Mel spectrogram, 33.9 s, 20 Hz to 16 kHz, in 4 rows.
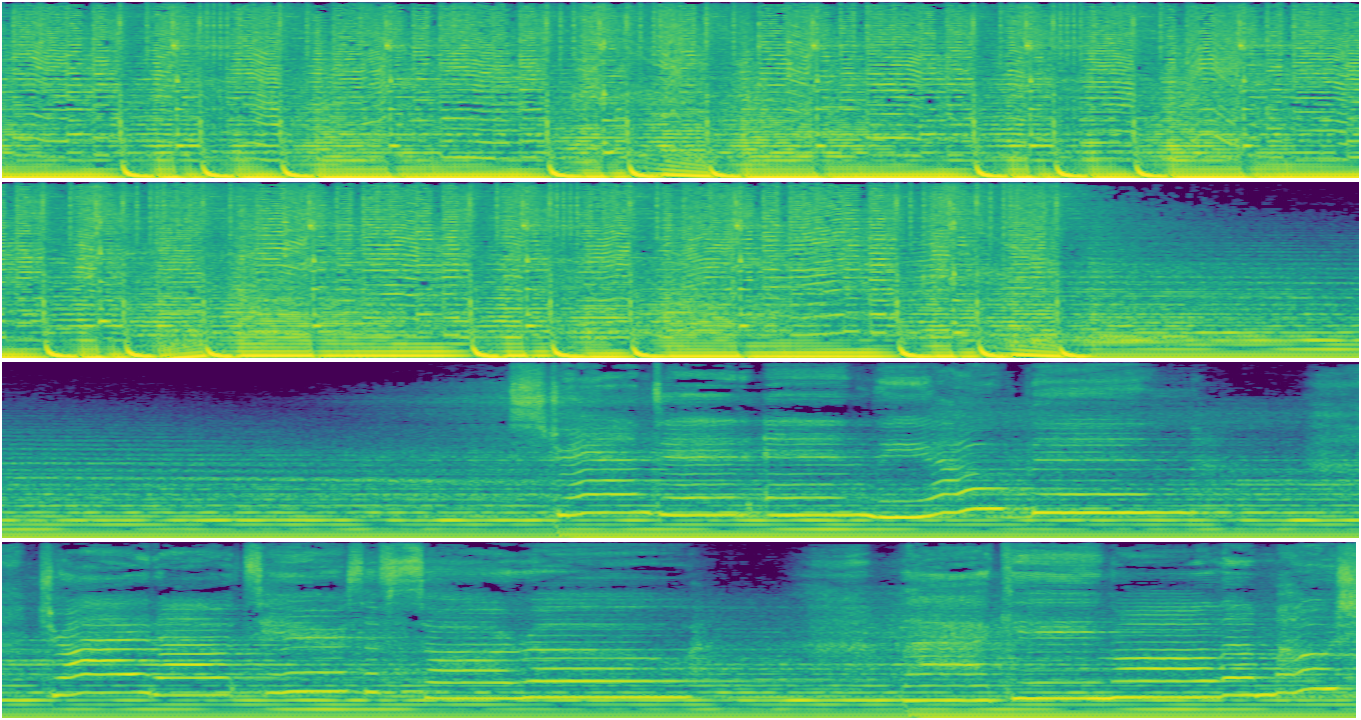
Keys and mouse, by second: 0.0-2.6 typing, 2.8 Return, 4.2 click, 6.4-18.2 drag, 22.8 Return, 23.0-29.7 typing, 31.5 Return, 32.1-33.9 typing.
